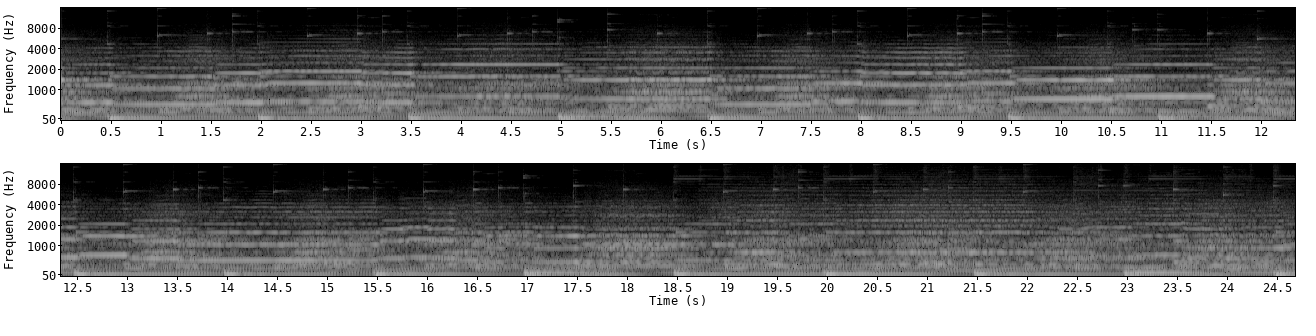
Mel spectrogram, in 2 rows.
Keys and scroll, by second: 4.1-4.9 typing, 5.5 alt+shift+u, 5.8 Return.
